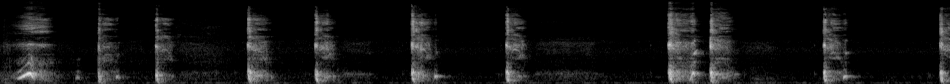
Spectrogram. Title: wet coughs (f) some spitting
